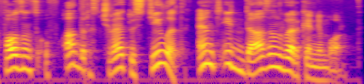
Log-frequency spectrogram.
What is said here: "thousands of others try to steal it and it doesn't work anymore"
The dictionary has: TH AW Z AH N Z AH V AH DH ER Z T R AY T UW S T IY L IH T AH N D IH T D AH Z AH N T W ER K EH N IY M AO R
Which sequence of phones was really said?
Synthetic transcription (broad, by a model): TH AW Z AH N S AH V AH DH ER S T R AY T UW S T IY L IH T AH N D IH T D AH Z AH N T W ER K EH N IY M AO R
